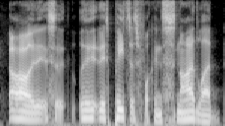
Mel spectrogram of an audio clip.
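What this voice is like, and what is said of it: Imitated Scouse accent. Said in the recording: “He's got the Scouse accent.”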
